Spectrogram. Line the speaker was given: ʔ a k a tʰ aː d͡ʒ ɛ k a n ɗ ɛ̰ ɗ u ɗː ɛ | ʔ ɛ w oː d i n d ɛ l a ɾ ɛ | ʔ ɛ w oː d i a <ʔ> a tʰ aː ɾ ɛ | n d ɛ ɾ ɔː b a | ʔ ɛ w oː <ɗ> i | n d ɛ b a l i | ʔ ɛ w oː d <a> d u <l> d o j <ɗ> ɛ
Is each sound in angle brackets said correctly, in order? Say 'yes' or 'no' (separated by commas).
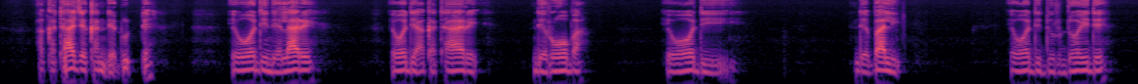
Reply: no, no, no, no, no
